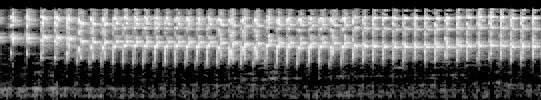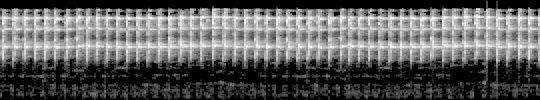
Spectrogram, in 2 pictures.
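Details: Lovebird singing in the ngetik (typing) style, taken from a two-hour tutor recording. It is one long unbroken run of rapid, sharp, high chattering clicks, dense and steady from start to finish.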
